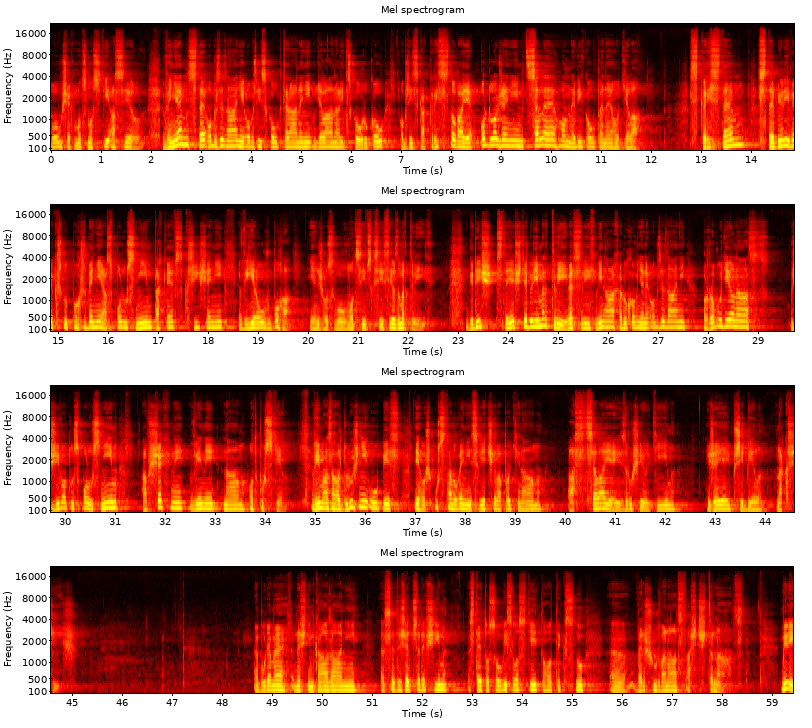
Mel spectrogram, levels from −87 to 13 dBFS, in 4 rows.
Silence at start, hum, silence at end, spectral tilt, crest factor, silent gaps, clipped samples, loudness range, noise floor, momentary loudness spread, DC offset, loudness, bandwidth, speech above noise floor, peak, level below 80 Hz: 0 s; none; 0 s; -5.5 dB/octave; 18 dB; none; under 0.1%; 5 LU; -58 dBFS; 12 LU; under 0.1%; -19 LUFS; 17.5 kHz; 40 dB; 0 dBFS; -64 dBFS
